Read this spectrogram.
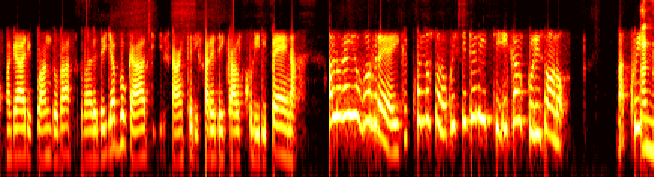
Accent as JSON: {"language": "Italian", "town": "Palermo", "region": "Sicily", "country": "Italy", "said": "Io sono sempre stata tifosa, perché essendo palermitana"}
